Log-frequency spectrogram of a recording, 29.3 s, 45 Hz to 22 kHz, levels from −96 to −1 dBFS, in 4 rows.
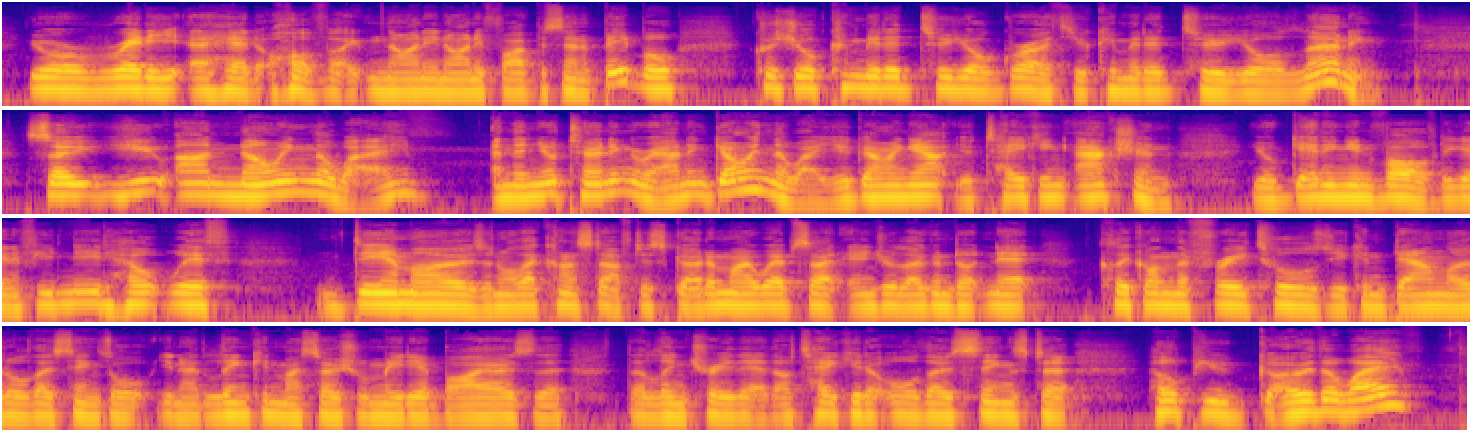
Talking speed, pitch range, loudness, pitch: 205 wpm, 110-130 Hz, -18 LUFS, 120 Hz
